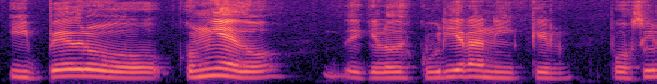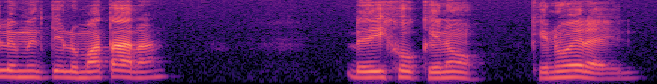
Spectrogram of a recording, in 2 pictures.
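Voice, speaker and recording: A Bible study leader, talking in an unhurried, drawn-out way. The voice is smooth and clear, broken by frequent ums, restarts and amens. It is recorded on a phone held in the hand. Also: medium pitch. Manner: hesitant, full of fillers and self-corrections, says amen often. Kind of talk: informal Bible explanation and reading. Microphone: handheld phone.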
